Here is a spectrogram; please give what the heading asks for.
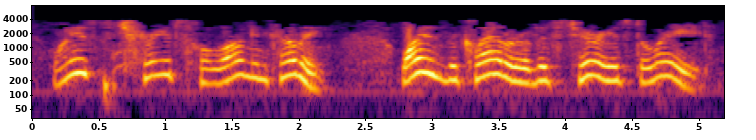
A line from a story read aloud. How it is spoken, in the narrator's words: Behind the lattice, she cried out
